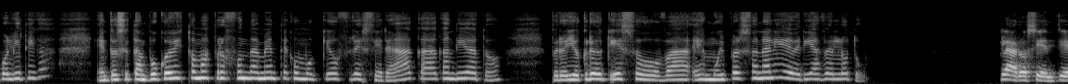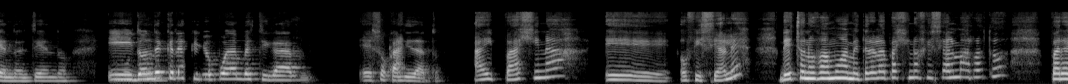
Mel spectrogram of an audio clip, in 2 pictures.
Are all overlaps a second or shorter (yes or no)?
yes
